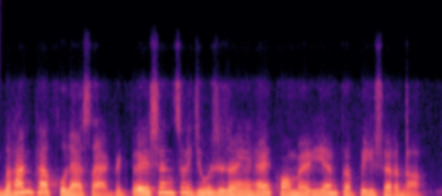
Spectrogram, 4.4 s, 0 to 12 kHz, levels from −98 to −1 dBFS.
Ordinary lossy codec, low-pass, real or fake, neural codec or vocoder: Opus, 16 kbps; 7.2 kHz; fake; codec, 16 kHz, 0.5 kbps, FunCodec, trained on Chinese and English, 25 frames a second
